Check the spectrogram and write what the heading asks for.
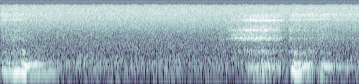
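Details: Dog in deep sleep; low, rumbling snores over a few breaths with soft snorting, ordinary snoring.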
